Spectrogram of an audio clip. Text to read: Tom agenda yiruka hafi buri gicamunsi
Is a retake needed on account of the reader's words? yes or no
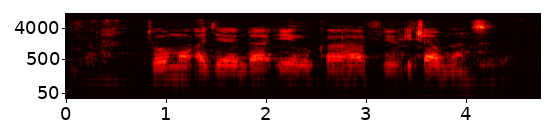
yes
